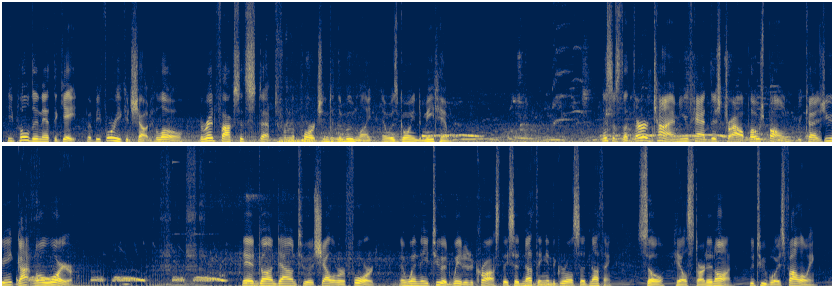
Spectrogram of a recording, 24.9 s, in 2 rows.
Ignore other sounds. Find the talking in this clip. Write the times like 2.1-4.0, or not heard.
0.1-6.8, 8.9-13.5, 16.1-24.7.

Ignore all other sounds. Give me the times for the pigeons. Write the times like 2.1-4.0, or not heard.
4.5-16.4.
